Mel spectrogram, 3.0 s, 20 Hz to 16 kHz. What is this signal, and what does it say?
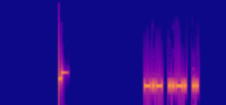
Morse code, heard as a keyed tone, about 43 wpm, 700 Hz. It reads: KFI
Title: USA Call Sign Postfixes - 3 Letters 45wpm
